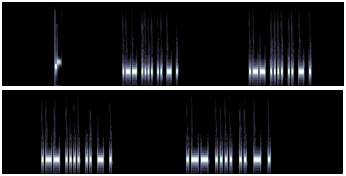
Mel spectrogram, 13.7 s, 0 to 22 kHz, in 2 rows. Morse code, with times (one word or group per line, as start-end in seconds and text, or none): 2.4-3.5 WHITE
4.9-6.2 WHITE
7.6-9.0 WHITE
10.5-12.2 WHITE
